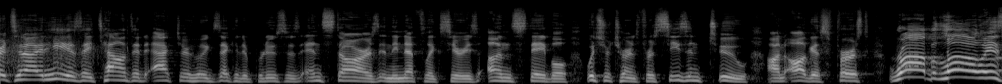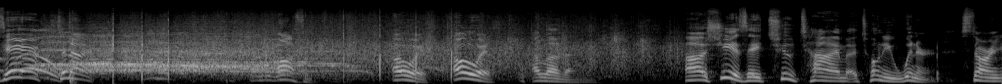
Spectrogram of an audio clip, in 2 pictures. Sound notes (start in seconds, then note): 11.1 cheers and applause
